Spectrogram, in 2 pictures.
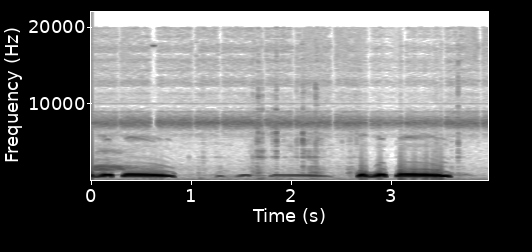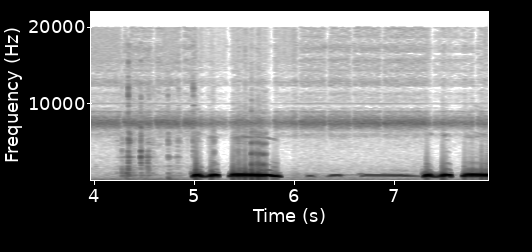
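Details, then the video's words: Spotted dove, a wild-caught bird described as very persistent, cooing in repeated phrases about every two and a half seconds: soft low notes, a loud double-pulsed coo, then a long falling coo, three phrases in all. "เสียงนกเขาใหญ่เจ้ามณี นกป่าเหนียวมาก"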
